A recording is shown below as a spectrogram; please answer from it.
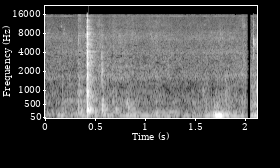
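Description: Faint sizzle of samosas deep-frying in oil in a kadhai, with a single sharp click about half a second in and a short low thump near the end.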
